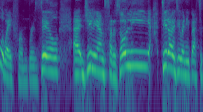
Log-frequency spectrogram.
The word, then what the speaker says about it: Cerasoli: f1 journalists all the way from brazil julianne sarazolli did i do any better pronouncing your surname this time julianne oh good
